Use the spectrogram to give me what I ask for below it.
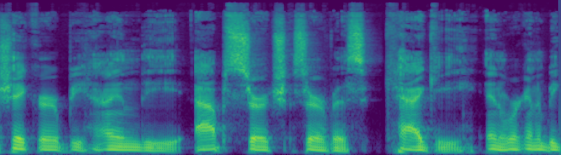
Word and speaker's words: Kagi: primary mover and shaker behind the app search Kaggi, and we're going to be getting into that today. Um, but I didn't even think to ask you, is that how you pronounce it? Kaggi.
